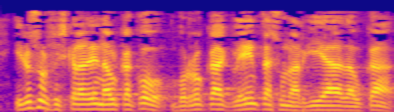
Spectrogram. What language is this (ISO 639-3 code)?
eus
